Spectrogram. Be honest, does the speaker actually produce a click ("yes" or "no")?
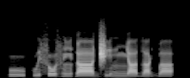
no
